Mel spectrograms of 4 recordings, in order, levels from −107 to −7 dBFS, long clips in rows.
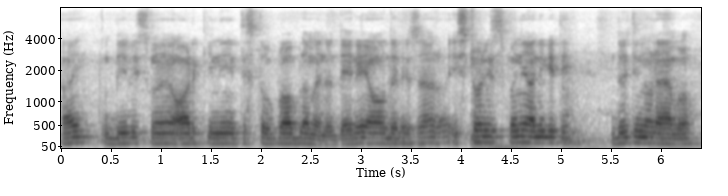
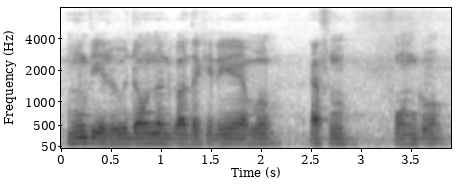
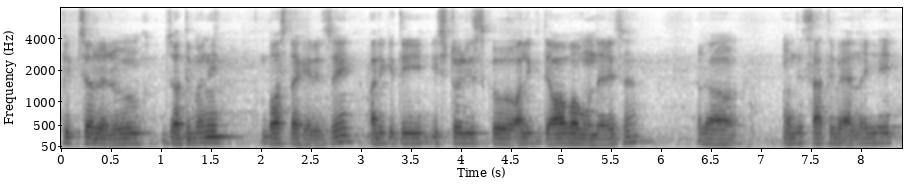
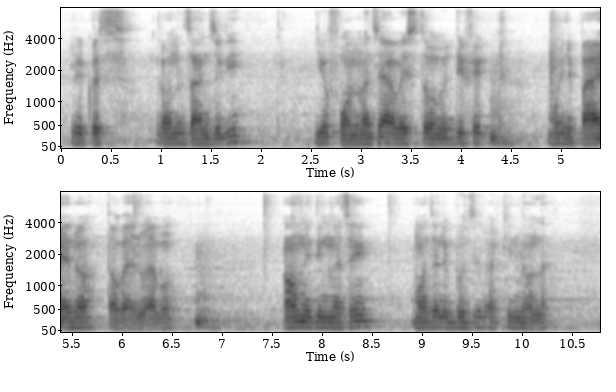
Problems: none marked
